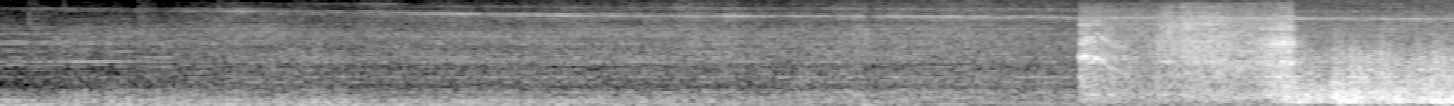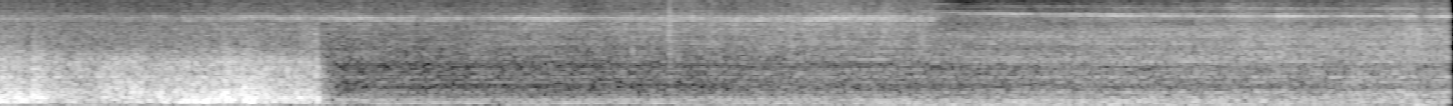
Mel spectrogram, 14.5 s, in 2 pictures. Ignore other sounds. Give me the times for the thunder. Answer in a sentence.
The thunder can be heard from 5.4 to 8.9 s.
